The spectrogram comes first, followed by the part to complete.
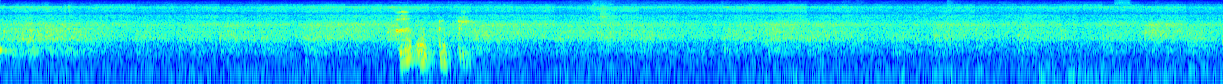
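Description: Steady background noise coming through an open microphone on a video call, with a brief voice about four seconds in.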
